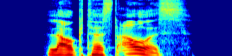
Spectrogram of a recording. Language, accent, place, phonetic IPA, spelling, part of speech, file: German, Germany, Berlin, [ˌlaʊ̯ktəst ˈaʊ̯s], laugtest aus, verb, De-laugtest aus.ogg
- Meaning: inflection of auslaugen: 1. second-person singular preterite 2. second-person singular subjunctive II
